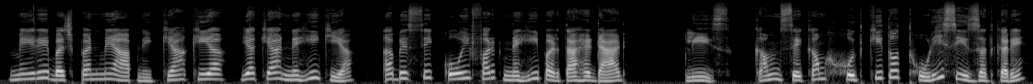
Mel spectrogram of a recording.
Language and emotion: Hindi, disgusted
